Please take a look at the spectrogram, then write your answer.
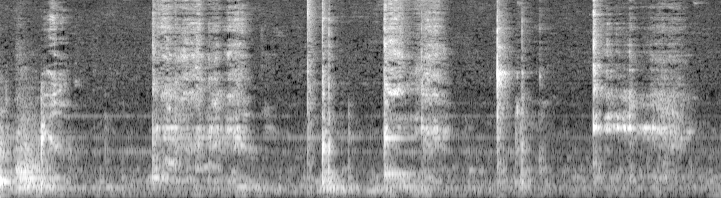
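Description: Cashews and almonds fry in ghee in a pan while being stirred, with intermittent scraping and clinking bursts of the spoon against the metal over a quiet background.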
